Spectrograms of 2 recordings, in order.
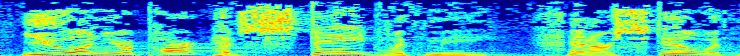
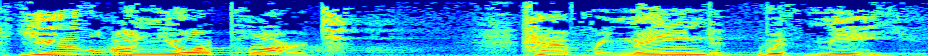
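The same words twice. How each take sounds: First: Said in the usual way. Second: "you on your part" slowed right down, "you" pitched up and leaned on hard; preacher dwells on "you on your part have remained with me", slow and emphatic. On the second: Shown as a demonstration. Preacher to congregation, stressing the verse's you, slow emphatic stress. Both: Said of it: "and, and really it's emphatic".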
